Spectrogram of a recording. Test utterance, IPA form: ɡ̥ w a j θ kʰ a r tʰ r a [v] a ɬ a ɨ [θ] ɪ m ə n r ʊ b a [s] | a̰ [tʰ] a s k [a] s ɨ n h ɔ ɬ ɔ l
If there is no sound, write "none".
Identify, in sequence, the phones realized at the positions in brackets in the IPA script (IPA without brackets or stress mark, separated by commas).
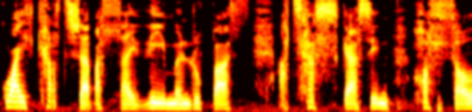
v, ð, θ, tʰ, a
